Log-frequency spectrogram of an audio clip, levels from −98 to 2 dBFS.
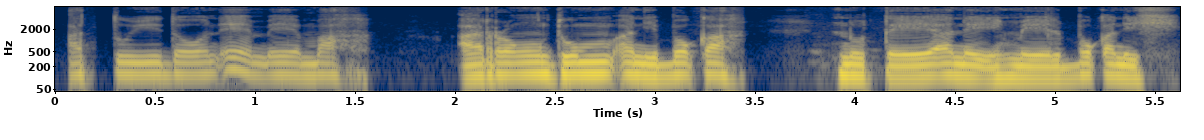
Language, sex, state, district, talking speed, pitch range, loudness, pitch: Mizo, male, Mizoram, Aizawl, 215 wpm, 105-130 Hz, -15 LUFS, 120 Hz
